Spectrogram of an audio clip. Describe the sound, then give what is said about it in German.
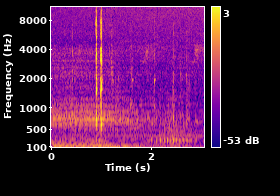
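A car engine rumbles low and steady as the car slows, signals and pulls into a parking lot beside an inn along a country road. Two sharp clicks sound over the engine. “Arbogast nahm den Fuß vom Gas, blinkte und lenkte den Wagen auf den Parkplatz neben einem Gasthaus.”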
